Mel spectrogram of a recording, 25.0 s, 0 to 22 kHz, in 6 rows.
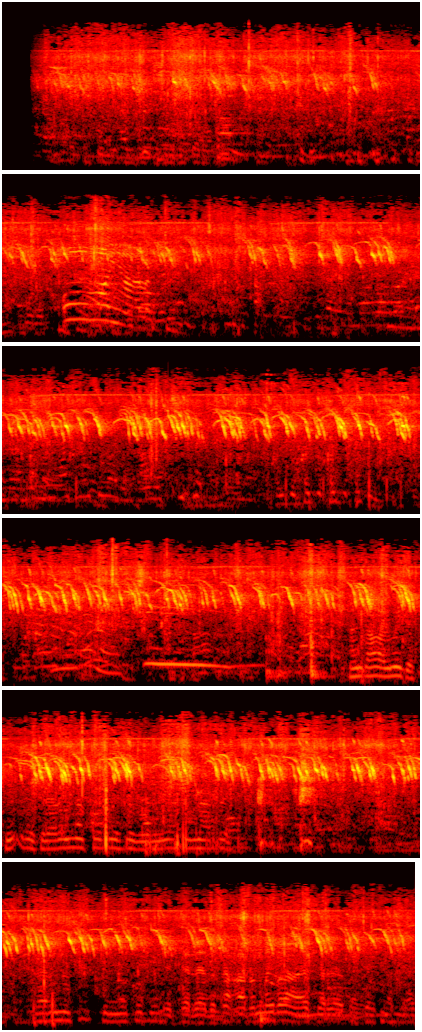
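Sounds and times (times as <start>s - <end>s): scattered voices of people: 0.3s - 25.0s
small animals chirping rapidly: 0.4s - 25.0s.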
